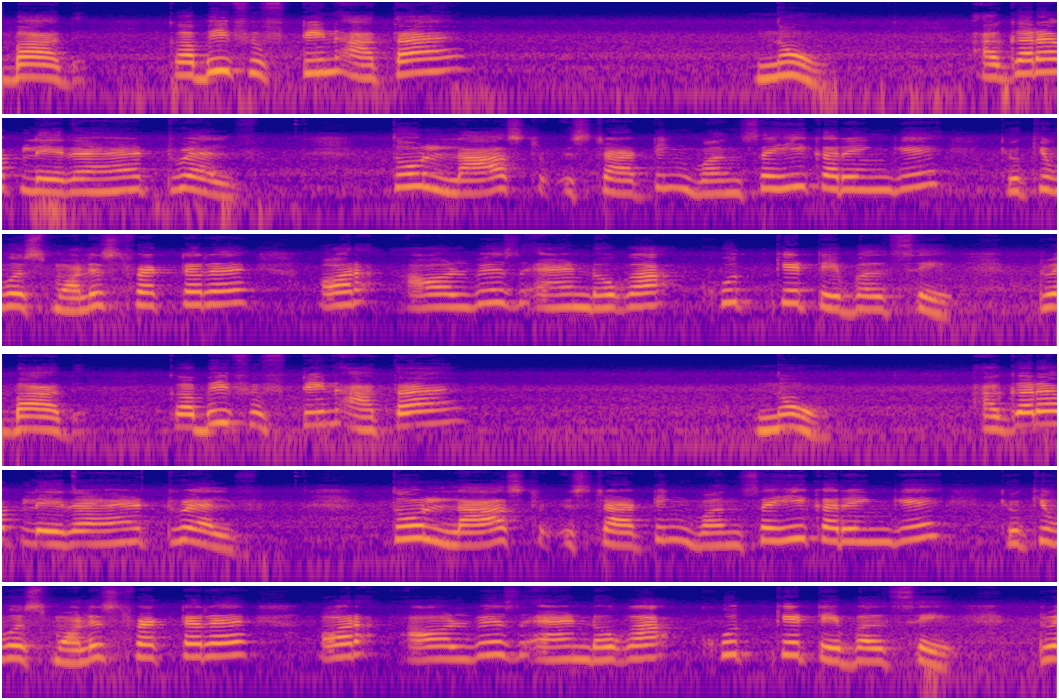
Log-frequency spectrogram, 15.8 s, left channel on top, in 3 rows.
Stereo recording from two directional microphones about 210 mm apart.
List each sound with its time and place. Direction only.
0.0 s a woman's voice: 30° left (ahead or behind)
4.9 s a child's voice: 30° left (ahead or behind); by 15.8 s 5° left (ahead or behind)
